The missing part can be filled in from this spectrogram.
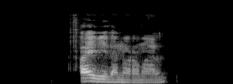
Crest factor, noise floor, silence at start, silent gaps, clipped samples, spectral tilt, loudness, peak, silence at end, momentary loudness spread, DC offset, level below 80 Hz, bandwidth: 22 dB; -79 dBFS; 0.75 s; none; under 0.1%; -4.5 dB/octave; -21 LUFS; -4 dBFS; 0.7 s; 16 LU; under 0.1%; -58 dBFS; 11.5 kHz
